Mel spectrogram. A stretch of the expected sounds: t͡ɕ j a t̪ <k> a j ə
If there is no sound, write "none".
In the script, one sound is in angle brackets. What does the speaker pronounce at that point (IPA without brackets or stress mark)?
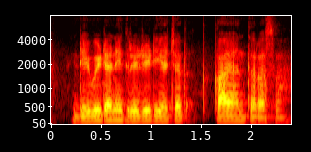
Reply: k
